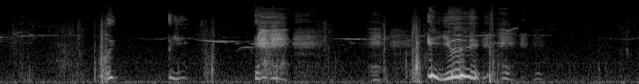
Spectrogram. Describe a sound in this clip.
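A young woman speaks in alarm and cries out.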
